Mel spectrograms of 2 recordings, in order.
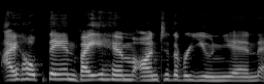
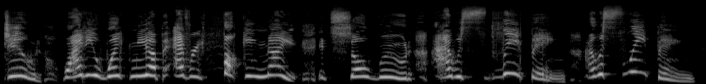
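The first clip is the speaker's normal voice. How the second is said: higher mock annoyed girlfriend; annoyed snap; 7 semitones higher than usual. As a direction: snap back half-asleep, lightly acted. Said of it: "[name] snaps up".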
